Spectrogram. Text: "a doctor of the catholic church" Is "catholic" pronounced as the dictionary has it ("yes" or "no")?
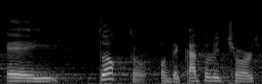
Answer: no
